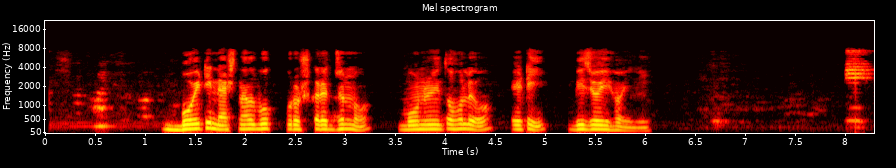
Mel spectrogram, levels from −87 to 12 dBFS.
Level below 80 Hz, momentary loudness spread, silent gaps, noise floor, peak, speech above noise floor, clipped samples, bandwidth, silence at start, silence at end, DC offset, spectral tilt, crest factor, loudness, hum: -56 dBFS; 16 LU; none; -68 dBFS; -2 dBFS; 51 dB; under 0.1%; 8 kHz; 0.5 s; 0.05 s; under 0.1%; -6.5 dB/octave; 18 dB; -18 LUFS; none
